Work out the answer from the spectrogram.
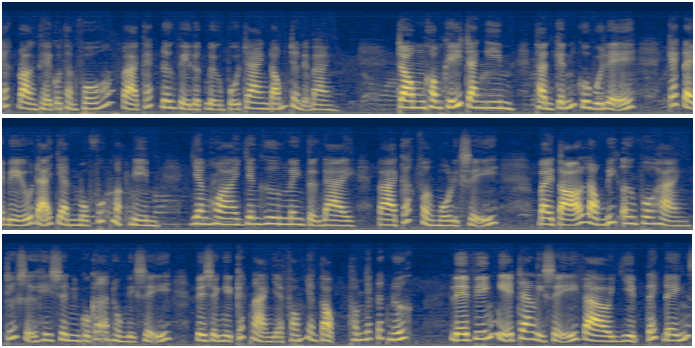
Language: Vietnamese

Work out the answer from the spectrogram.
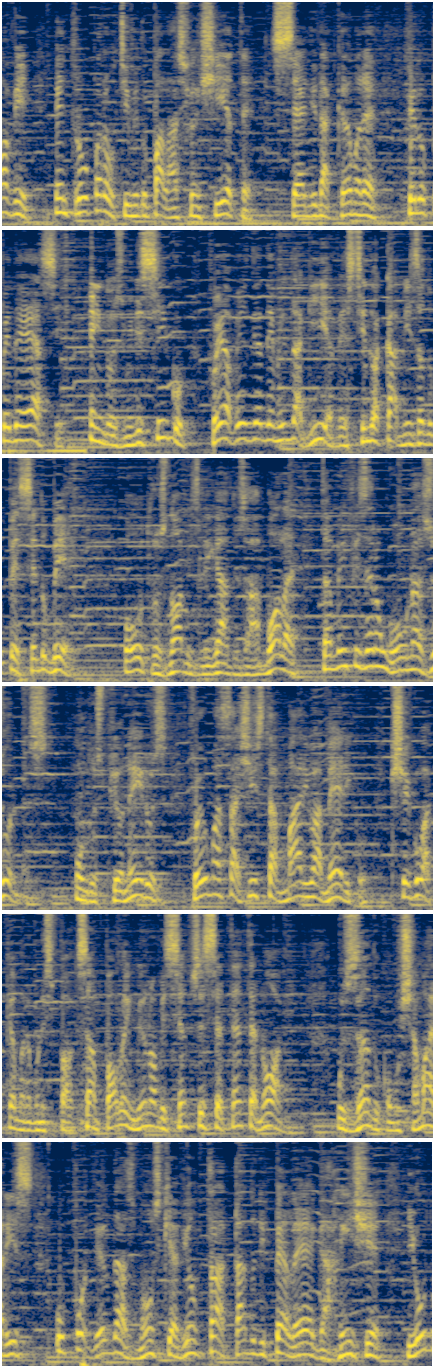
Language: Portuguese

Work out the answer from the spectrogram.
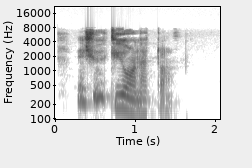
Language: Kabyle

